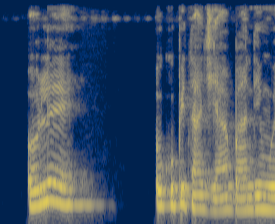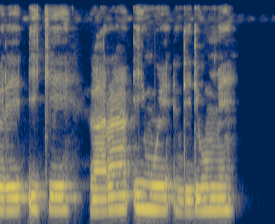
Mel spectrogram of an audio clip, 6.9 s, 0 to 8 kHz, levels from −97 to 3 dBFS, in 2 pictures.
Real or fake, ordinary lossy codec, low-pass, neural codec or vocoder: real; none; 7.2 kHz; none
